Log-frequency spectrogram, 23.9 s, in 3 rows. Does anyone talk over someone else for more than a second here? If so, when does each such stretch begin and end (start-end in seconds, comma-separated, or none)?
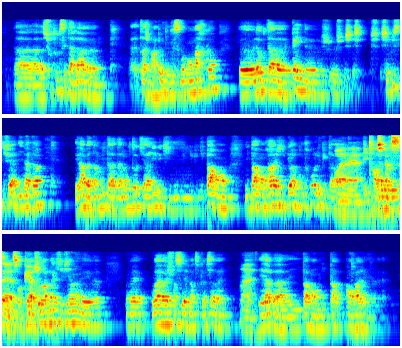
15.4-16.8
